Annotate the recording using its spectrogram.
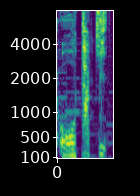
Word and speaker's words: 大滝: えー、大きく、多く、喜ぶと書いて大滝と読むんですね。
